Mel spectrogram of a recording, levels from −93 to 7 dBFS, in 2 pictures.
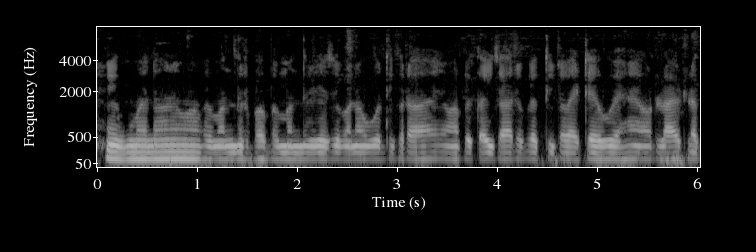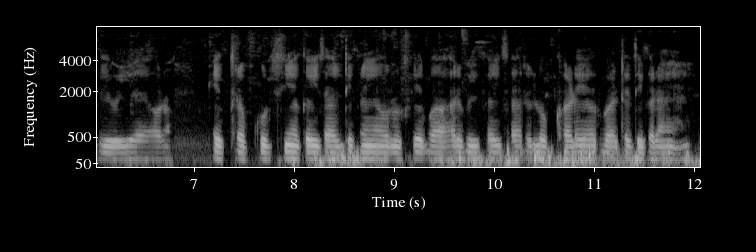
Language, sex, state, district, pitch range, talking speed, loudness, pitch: Hindi, male, Uttar Pradesh, Varanasi, 105-110 Hz, 240 wpm, -32 LUFS, 110 Hz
